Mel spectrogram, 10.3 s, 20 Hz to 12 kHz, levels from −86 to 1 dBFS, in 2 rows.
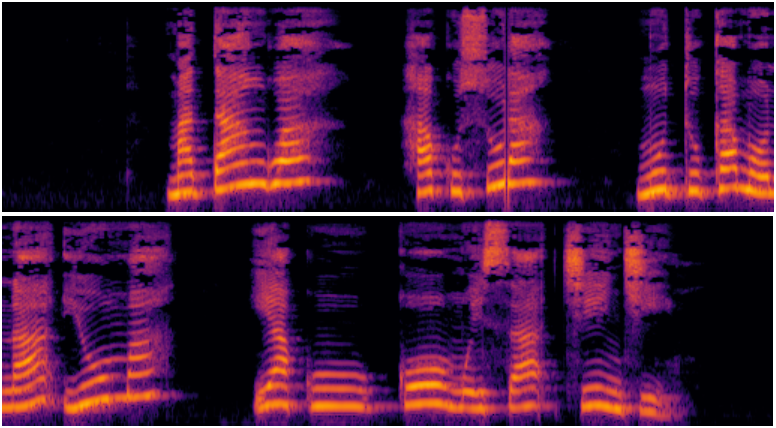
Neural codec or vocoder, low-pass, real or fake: none; 10.8 kHz; real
